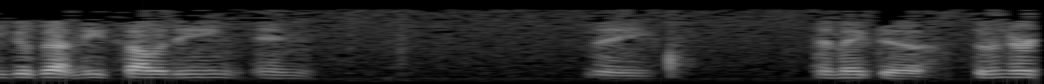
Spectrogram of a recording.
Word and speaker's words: Saladin: And I said Saladin.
